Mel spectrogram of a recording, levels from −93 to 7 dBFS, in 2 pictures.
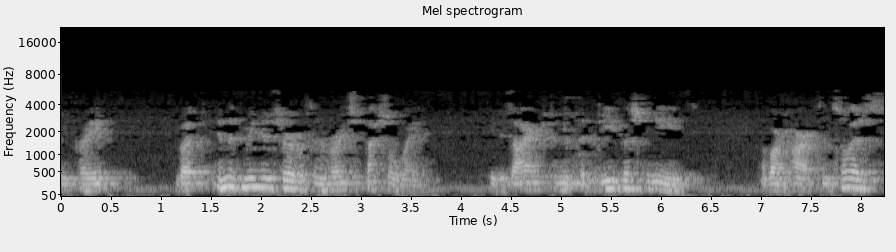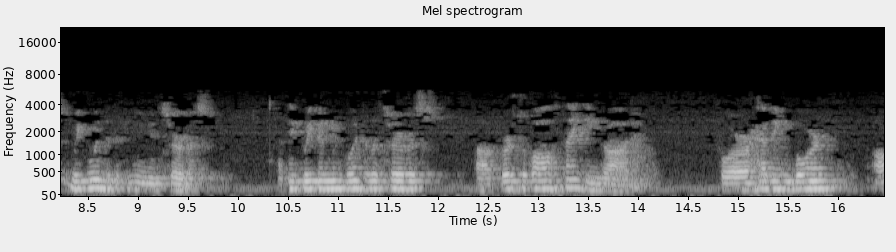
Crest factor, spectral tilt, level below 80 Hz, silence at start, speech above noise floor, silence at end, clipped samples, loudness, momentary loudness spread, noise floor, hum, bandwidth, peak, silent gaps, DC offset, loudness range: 16 dB; -12.5 dB/octave; -58 dBFS; 0 s; 25 dB; 0 s; under 0.1%; -22 LUFS; 15 LU; -46 dBFS; none; 5.4 kHz; -6 dBFS; none; under 0.1%; 4 LU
